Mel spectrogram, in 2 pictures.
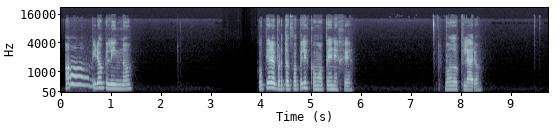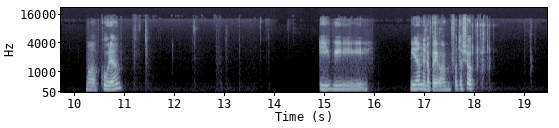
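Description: A young woman talks calmly into a close microphone, in short bursts.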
